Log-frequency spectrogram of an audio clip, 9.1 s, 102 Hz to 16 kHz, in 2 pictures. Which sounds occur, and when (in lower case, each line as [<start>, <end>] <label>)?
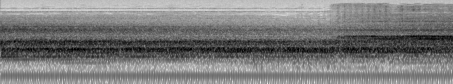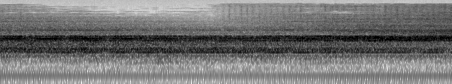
[0.00, 9.05] sound effect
